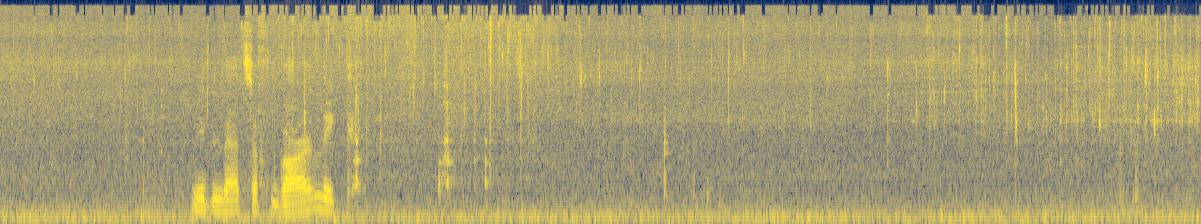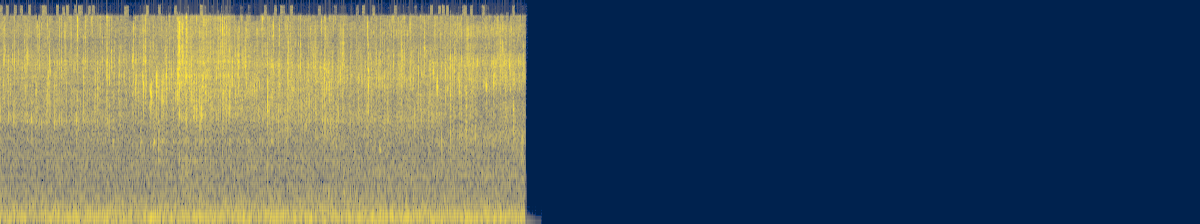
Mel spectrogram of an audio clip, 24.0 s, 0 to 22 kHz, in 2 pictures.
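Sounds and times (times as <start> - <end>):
rice sizzling in a frying pan: 0.0 - 17.3.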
